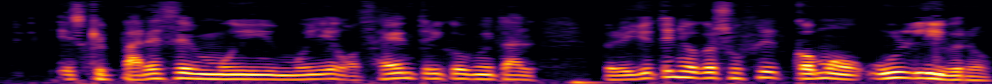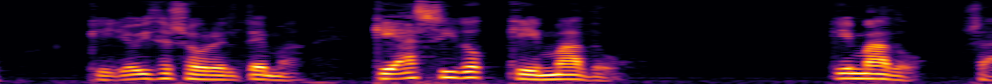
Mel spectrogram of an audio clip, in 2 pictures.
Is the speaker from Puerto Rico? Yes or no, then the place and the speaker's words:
no; Spain; como español, sobre todo, ¿no? Como español y como persona que me siento mucho más afectada por el 11M que por el 11S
